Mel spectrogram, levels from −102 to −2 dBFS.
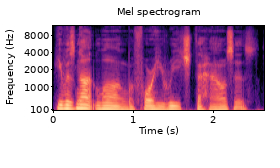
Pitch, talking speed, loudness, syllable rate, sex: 110 Hz, 205 wpm, -19 LUFS, 5.2 syllables/s, male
